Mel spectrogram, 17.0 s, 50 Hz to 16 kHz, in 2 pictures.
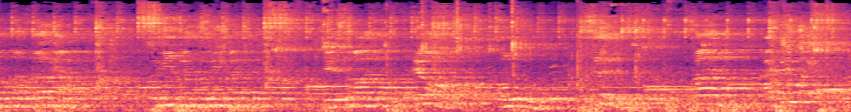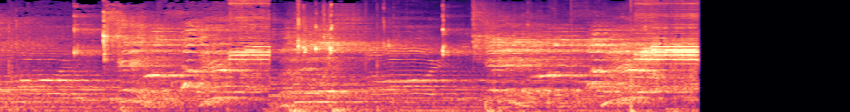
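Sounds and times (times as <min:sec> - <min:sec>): voices in a hall: 0:00.0 - 0:15.5
sneakers squeaking: 0:02.7 - 0:15.5
basketball dribbling on hardwood: 0:05.1 - 0:06.8.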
